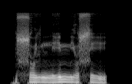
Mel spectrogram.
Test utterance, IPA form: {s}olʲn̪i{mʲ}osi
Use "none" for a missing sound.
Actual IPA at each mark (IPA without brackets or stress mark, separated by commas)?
s, mʲ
